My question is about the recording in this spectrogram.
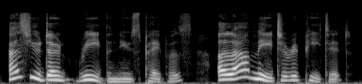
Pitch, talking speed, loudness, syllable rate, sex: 195 Hz, 180 wpm, -17 LUFS, 4.8 syllables/s, female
